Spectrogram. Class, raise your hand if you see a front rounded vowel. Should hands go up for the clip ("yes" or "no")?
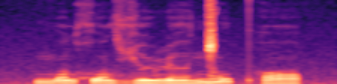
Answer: yes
